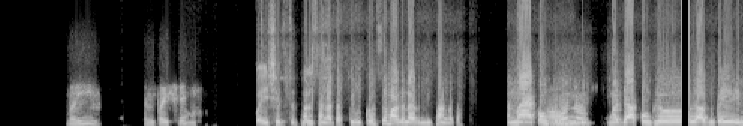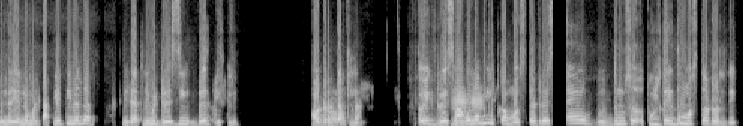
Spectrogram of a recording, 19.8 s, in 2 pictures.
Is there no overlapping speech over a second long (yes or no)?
yes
